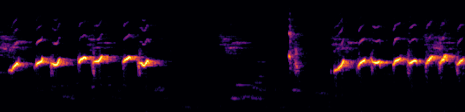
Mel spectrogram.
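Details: Cockatiel singing alongside a green parrot: a run of clear whistled notes, each sliding upward, repeated about three per second, a short pause with soft chirps, then the whistled run resumes more rapidly.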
